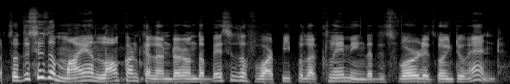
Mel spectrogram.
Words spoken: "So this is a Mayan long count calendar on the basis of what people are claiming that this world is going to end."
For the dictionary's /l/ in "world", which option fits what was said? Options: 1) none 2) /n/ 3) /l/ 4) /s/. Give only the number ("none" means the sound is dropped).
1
